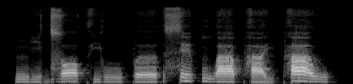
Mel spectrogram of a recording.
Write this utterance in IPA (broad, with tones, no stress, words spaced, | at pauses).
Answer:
ŋi˨˩d͡zɔ˧t̪ʰju˨˩pə˧ | se˦p̚ŋwa˧ pʰa˨˩jpʰa˥˧w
